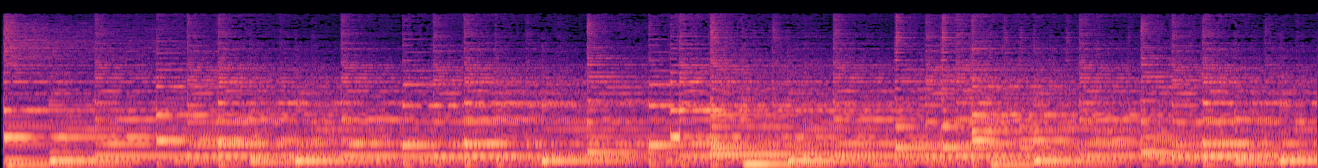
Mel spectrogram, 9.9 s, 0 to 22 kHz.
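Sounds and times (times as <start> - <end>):
romantic guitar ringtone: 0.0 - 9.8.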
